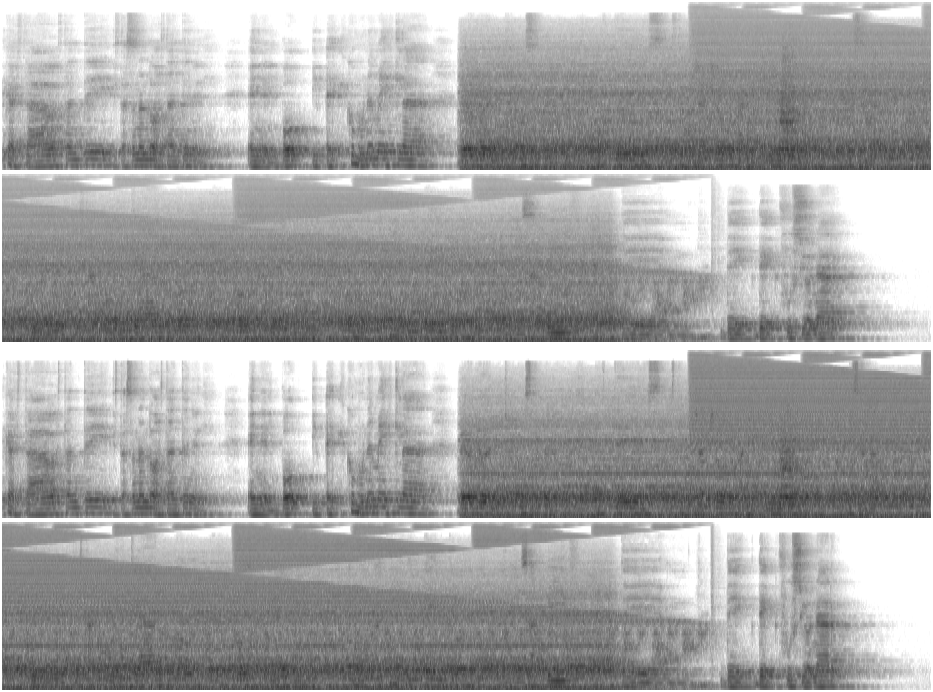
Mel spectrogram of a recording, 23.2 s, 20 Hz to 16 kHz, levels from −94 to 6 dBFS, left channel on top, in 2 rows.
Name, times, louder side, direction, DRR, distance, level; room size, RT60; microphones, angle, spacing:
voice 1, 0.0-2.6 3.1-10.1 10.6-11.0 11.3-11.5 11.9-20.2 20.6-22.0, right 2 dB, 40° right, 3 dB, 1.1 m, -28 dB
sound 1, 5.7-19.3, right 1 dB, 10° left, 4.2 m, -23 dB
sound 2, 8.6-20.5, right 4 dB, 60° right, 1.5 m, -30 dB
13.0 x 7.6 x 6.2 m, 1.3 s
head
